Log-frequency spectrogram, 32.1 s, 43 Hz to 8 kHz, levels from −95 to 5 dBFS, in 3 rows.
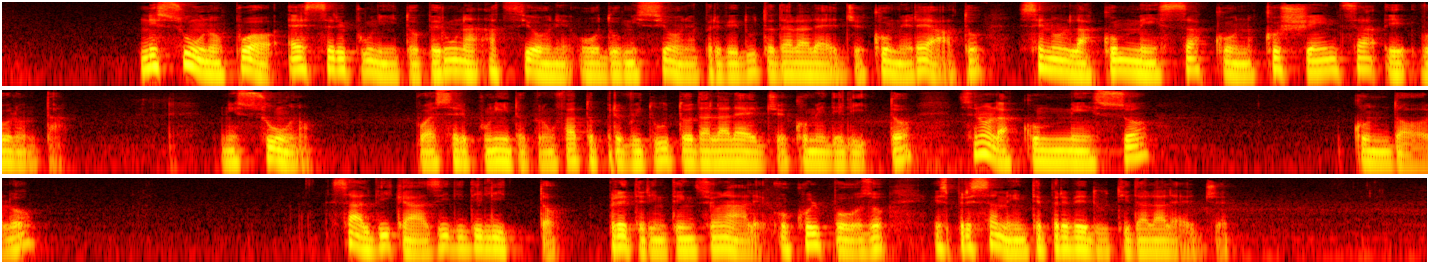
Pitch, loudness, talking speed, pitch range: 95 Hz, -26 LUFS, 95 wpm, 85-105 Hz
